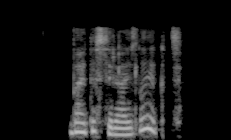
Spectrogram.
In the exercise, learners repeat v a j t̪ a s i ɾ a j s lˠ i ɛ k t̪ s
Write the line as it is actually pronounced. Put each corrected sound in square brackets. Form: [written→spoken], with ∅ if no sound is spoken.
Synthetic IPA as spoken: v a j t̪ a s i ɾ a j [s→z] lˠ i ɛ k t̪ s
